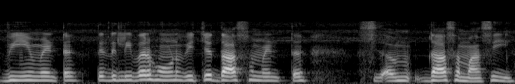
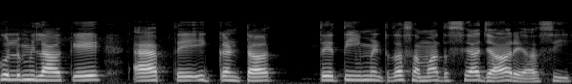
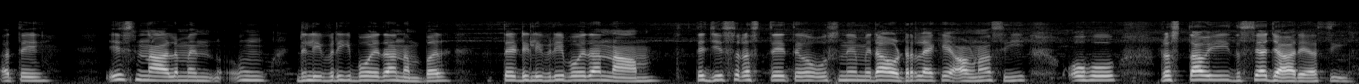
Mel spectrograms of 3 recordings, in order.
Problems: background sounds at intervals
